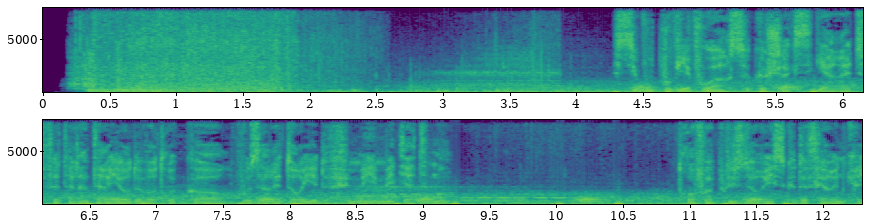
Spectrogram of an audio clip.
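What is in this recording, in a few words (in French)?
PUB Anti tabac, voix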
